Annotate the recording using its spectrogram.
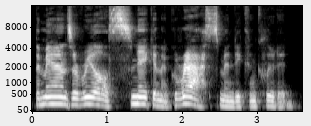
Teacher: I'm stressing grass the most. It receives my primary phrase stress, grass. Mindy concluded is quieter right after that.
